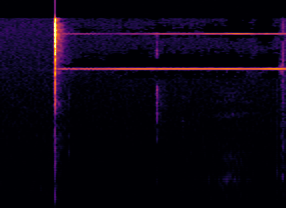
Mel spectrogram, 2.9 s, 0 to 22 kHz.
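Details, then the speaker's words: 2N3055 flyback transformer driver with a 0.68 µF capacitor, 1.3 Ω resistor and hand-wound coil, drawing about 2 A at 1.4 V from a DC supply: a click at switch-on, then a steady very high-pitched squeal of normal oscillation. "now when i turn it on you can hear the high pitched squeal of the transformer"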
